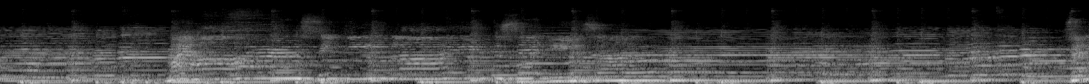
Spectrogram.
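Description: Instrumental break of a country waltz-time song: accordion and steel guitar playing the melody over a bass line and a steady beat.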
